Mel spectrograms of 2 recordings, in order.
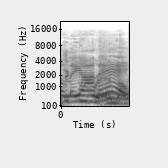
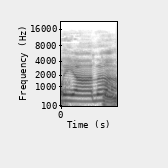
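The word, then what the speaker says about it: Leane: Oh no, Liane. We were saying Liana. Liane. Liane.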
